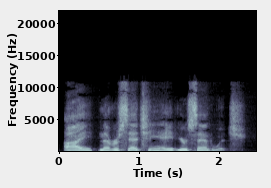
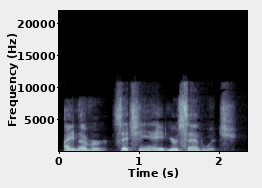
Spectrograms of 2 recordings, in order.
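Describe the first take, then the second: First: "I" stressed at the start. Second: "said" punched, falling after; stress on said. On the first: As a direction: hit the first word "I" hard. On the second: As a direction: lean on "said" as the key word. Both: Shown as a demonstration. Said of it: "depending on which word the speaker accents".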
